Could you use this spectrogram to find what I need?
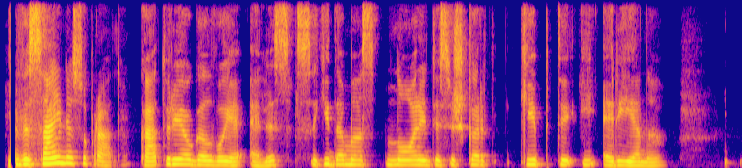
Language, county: Lithuanian, Klaipėda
